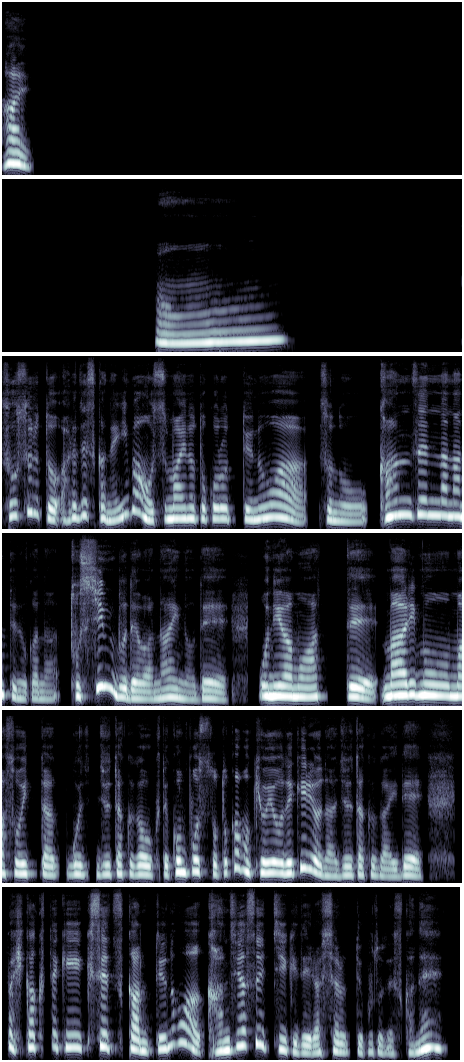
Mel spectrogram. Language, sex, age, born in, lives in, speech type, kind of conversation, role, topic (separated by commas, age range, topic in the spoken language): Japanese, female, 55-59, Japan, Japan, conversation, podcast, host, 季節の移り変わりをどう感じますか？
